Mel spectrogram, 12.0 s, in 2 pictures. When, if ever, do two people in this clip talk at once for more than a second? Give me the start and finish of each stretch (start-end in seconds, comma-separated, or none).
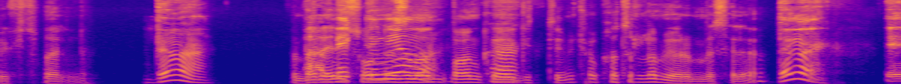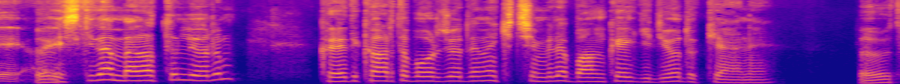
2.0-3.5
